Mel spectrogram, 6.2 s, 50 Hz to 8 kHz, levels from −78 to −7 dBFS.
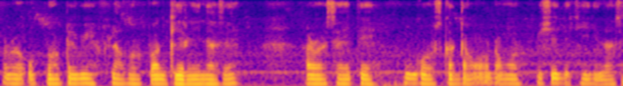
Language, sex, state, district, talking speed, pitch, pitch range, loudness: Nagamese, male, Nagaland, Dimapur, 175 wpm, 115 Hz, 110-115 Hz, -19 LUFS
